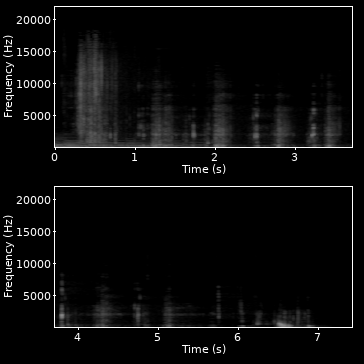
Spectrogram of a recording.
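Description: Crunchy chewing and biting into a fried cheese minced-meat cutlet and a garden salad with no dressing. Many irregular crisp crunches and moist chews follow one another, with a louder bite near the end.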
